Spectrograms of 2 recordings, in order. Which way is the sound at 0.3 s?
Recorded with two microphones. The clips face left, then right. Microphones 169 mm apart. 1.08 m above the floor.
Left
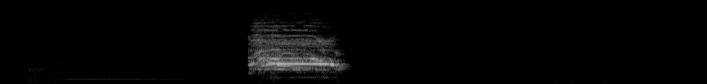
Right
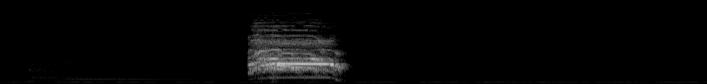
5° right (ahead or behind).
